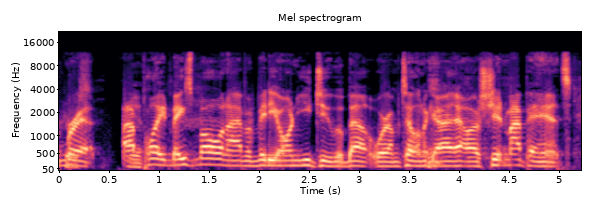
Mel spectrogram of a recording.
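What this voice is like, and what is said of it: Imitates another person's voice. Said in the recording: “that voice you're doing? ... That's my George Brett.”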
